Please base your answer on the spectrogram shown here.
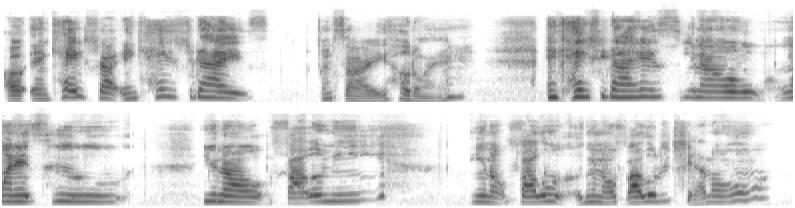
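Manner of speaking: soft, meek, timid victim voice, begging. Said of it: "This is my victim voice".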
